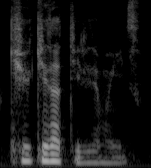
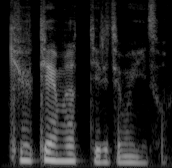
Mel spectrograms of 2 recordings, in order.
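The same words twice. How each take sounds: First: Quick, softer repeat; fast and soft. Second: Said in the usual way. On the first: Shown as a demonstration. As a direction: rush it quietly.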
